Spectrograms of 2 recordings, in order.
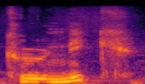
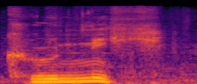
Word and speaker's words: König: Ausnahmen, wie zum Beispiel Namen, die auf IG enden, werden nicht ich ausgesprochen, sondern ich. Genau. Also jetzt nicht König, das ist falsch, sondern König. Es sei denn, du sagst Königreich, dann kannst du ich sagen.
